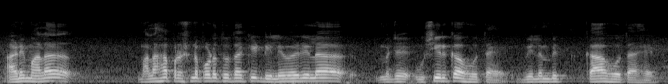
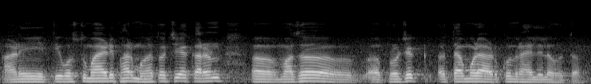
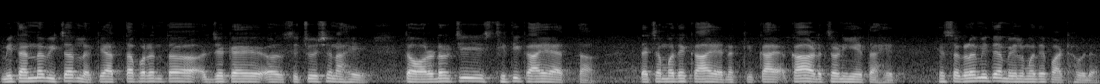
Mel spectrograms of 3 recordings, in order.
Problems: constant background noise, continuous background conversations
